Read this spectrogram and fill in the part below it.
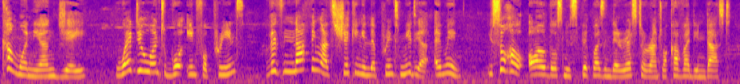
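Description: An actress playing an excitable, outspoken young woman in an educational radio drama, with an emphatic, teasing manner. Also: sits high, moderate pace. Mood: dismissive.

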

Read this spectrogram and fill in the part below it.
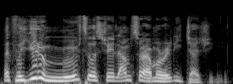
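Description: A man from Johannesburg with a South African accent, whose first language is Tswana, hosting a casual panel podcast in an animated, emphatic way. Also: high voice, dry recording, clean studio sound. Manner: animated, emphatic, quick asides. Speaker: podcast host.

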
